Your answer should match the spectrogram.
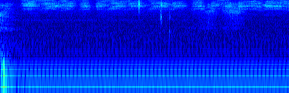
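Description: Faint scratching and tapping of a stylus writing a word on an interactive whiteboard screen, over a steady low electrical hum.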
